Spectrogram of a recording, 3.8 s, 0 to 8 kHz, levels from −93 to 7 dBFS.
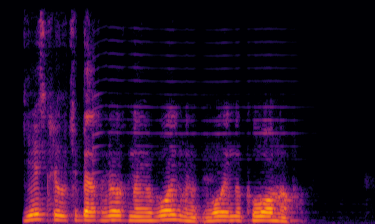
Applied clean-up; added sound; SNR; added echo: neural mask model DeepFilterNet 3.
